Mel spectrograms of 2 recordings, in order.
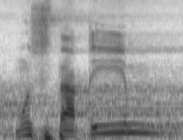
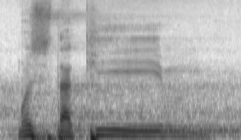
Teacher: yang seharusnya dibaca qaf, mustaqim, tapi dibaca kaf, mustaqim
